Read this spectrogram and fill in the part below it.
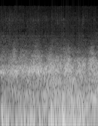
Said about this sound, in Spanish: yo a lo lejos escuché el ruido de un avión.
